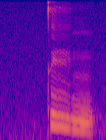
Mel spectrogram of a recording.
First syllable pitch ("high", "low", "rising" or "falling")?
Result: falling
